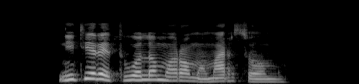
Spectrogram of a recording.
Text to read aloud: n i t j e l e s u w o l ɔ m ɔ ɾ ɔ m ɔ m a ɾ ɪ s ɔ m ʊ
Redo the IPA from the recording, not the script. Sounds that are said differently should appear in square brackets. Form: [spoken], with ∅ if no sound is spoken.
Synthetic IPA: n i t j e [ɾ] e [t] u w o l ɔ m ɔ ɾ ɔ m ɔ m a ɾ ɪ s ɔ m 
